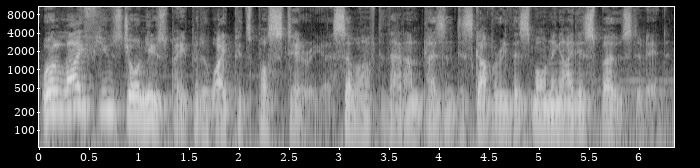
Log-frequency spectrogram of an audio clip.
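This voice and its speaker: Casting: a dry-humoured, courteous British doctor for a game, lively delivery over music. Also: male voice, mid-range voice, fairly quick, creaky. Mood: dryly exasperated. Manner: polite, dryly exasperated. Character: exasperated, well-mannered male army doctor, dry-humoured companion. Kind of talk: video game cutscene acting.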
